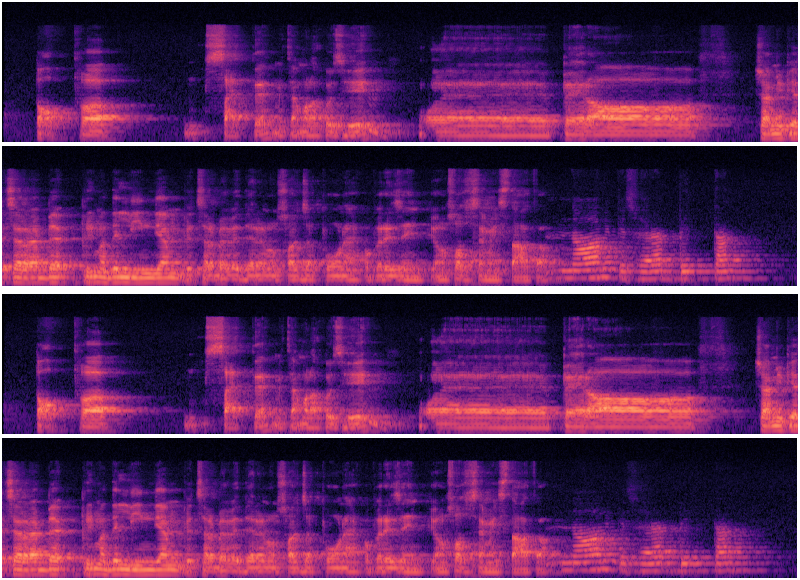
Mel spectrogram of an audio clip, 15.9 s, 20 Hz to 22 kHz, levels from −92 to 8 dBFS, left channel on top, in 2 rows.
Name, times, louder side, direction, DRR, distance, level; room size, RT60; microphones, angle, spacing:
voice 1, 0.3-1.2 1.8-3.7 4.2-7.0 7.5-13.4, right 1 dB, 15° right, 6 dB, 1.1 m, -21 dB
voice 2, 13.4-15.3, left 2 dB, 65° left, 1 dB, 3.0 m, -28 dB
24.0 x 11.5 x 5.0 m, 0.95 s
head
